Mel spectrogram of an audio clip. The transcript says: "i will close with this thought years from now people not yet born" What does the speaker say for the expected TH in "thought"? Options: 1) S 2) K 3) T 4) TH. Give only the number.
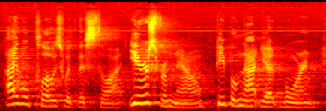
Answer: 4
